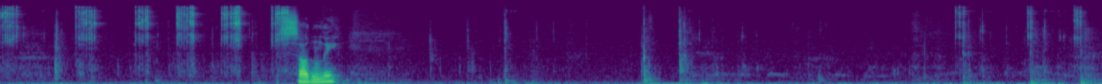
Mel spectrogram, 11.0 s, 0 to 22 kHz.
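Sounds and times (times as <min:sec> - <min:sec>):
torque wrench ratchet clicking: 0:00.0 - 0:03.0, 0:09.6 - 0:11.0.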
